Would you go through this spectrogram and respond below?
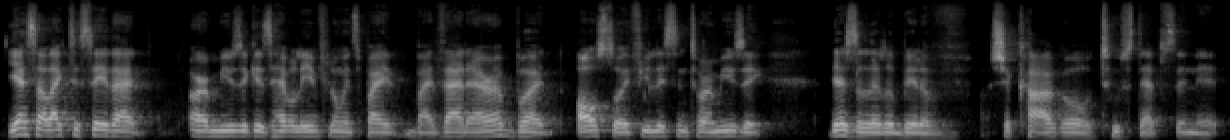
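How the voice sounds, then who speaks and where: A man from Canada, a touring musician, chatting in an interview and telling stories with rising excitement. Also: medium pitch. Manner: animated storyteller, voice rising when excited. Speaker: musician guest. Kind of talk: casual interview.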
